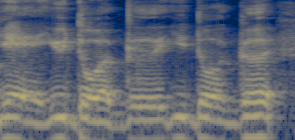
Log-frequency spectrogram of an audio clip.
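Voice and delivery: imitating false love, low and soft; falsa approvazione. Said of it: "They got all this false love".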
